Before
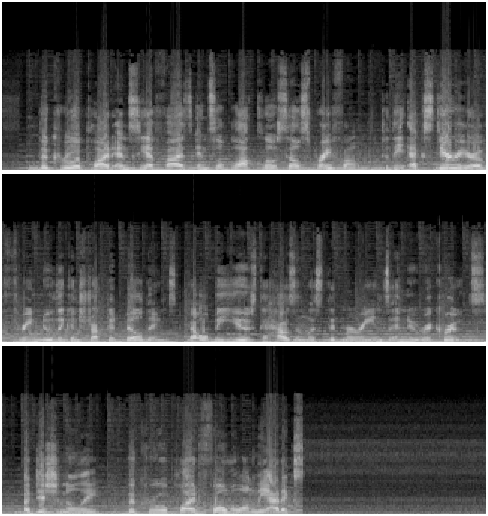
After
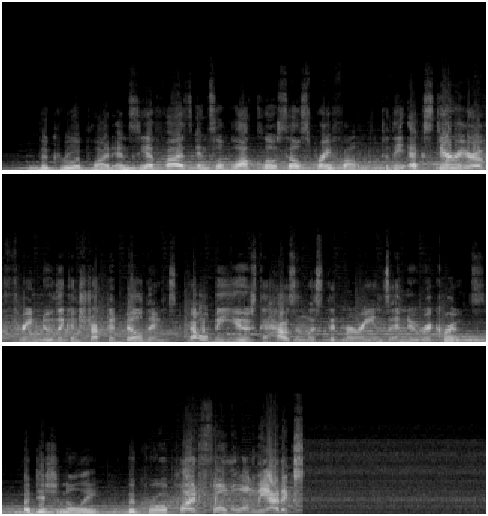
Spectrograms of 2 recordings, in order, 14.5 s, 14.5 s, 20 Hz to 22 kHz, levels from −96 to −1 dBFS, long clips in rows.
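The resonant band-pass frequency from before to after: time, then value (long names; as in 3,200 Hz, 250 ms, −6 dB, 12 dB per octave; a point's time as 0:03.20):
resonant band-pass, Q 1.2
0:01.00 210 Hz
0:01.60 630 Hz
0:04.16 630 Hz
0:04.87 1,700 Hz
0:09.09 1,700 Hz
0:09.51 510 Hz
0:11.04 510 Hz
0:11.62 2,900 Hz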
